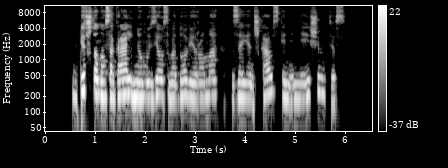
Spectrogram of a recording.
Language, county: Lithuanian, Kaunas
